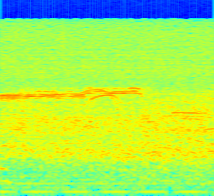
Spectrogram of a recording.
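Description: Stadium crowd noise, steady, with one high whistle held for about a second and a half from the start: a referee's whistle blowing the play dead over a fumble pileup.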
